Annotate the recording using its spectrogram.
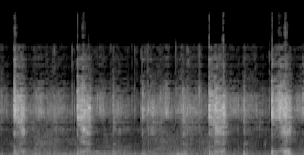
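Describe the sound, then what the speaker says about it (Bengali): Spices being stirred and lightly fried in a pan after two dried red chillies, with repeated scraping and clinking strokes of a utensil against the pan over a soft background sizzle, close and fairly loud, no talking. "তো মশলাগুলোকে একটু হালকা করে ভেজে নেব।"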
